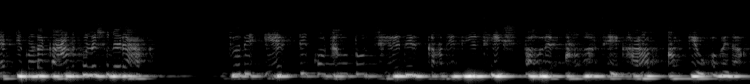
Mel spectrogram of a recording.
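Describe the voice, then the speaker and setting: A woman's voice: extremely high pitch, brisk, far from the mic. A woman voicing cruel, bossy young daughters-in-law in a children's moral-story cartoon, scolding and menacing. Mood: threatening. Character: cruel, bullying young daughters-in-law threatening an old mother-in-law. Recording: muffled, narrow phone-like sound.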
